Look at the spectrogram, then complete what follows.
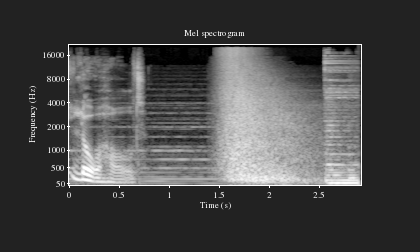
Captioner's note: air whooshing; bouncy upbeat music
